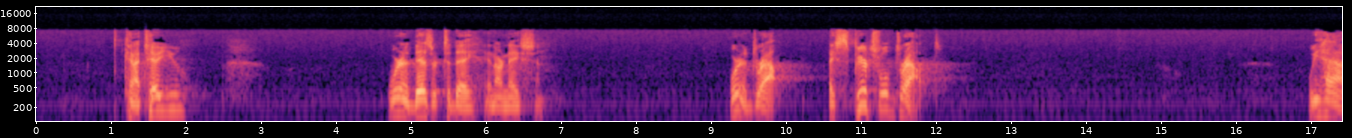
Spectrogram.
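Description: An older man speaks calmly through a microphone in bursts with long pauses, his voice ringing slightly in a large room.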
